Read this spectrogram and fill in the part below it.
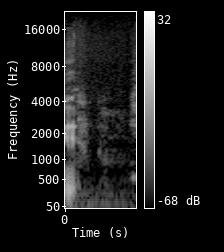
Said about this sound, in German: Es ist echt witzig, dass wir über Räuchern reden und man hört deinen Mitbewohner im Hintergrund husten. Was hast du denn wieder angezündet?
